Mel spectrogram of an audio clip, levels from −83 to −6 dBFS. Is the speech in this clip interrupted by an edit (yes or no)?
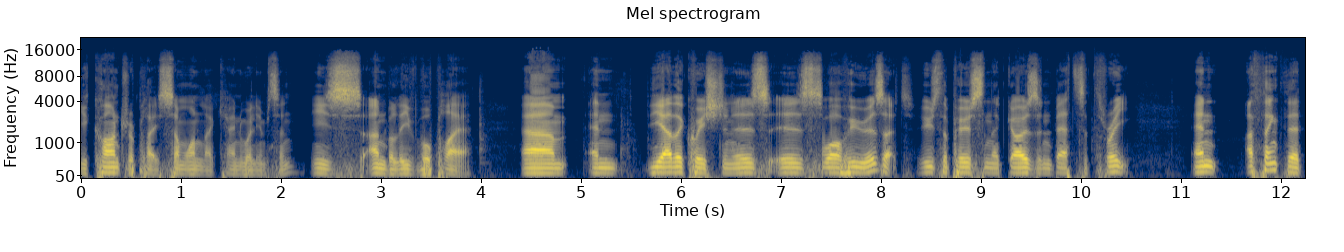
yes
